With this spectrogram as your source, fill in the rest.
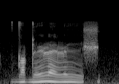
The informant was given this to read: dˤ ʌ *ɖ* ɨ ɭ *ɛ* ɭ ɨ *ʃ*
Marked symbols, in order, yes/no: yes, yes, yes

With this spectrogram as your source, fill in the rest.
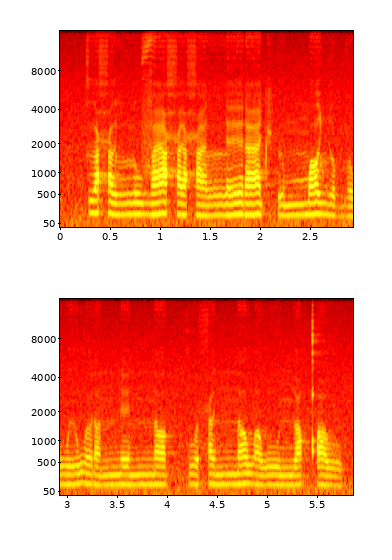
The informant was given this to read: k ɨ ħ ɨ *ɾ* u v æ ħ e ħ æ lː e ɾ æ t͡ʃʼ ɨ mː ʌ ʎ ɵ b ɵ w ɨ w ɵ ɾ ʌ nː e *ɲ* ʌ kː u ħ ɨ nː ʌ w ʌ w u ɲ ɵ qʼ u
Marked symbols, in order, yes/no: no, no

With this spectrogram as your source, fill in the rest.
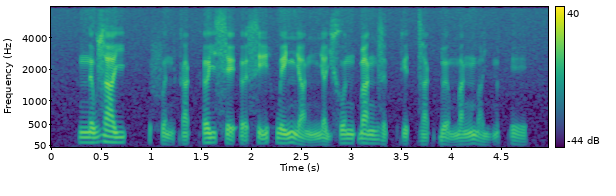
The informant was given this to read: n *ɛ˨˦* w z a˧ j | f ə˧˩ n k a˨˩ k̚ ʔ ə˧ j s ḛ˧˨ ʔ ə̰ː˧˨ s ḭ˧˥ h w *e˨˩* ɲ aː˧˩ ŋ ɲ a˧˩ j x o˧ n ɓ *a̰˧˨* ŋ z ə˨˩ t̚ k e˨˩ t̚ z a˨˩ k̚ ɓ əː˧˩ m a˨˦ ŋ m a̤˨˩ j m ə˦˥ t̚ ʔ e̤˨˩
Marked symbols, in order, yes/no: no, no, no

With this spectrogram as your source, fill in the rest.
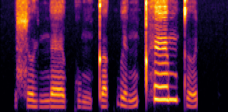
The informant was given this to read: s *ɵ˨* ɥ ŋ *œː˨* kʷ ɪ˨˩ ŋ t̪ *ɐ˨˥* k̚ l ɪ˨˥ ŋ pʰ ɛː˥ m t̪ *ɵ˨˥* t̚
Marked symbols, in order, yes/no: yes, no, yes, yes

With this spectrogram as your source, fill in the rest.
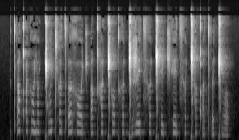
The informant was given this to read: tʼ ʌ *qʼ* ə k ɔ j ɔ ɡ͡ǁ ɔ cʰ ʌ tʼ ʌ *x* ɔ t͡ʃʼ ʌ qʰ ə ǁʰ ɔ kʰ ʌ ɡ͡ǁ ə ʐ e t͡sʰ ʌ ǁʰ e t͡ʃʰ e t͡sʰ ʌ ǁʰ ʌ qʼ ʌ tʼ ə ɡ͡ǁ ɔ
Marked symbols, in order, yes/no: yes, yes

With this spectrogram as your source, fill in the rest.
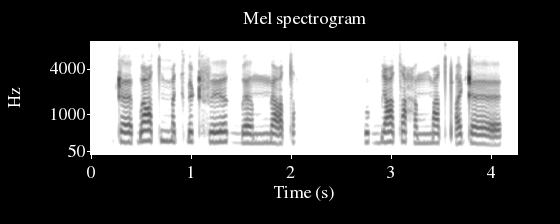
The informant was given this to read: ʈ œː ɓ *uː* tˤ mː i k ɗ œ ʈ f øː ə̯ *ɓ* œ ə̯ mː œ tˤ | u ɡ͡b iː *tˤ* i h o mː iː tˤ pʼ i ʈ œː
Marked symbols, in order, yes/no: no, no, yes

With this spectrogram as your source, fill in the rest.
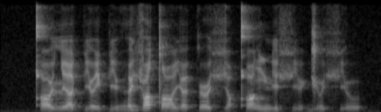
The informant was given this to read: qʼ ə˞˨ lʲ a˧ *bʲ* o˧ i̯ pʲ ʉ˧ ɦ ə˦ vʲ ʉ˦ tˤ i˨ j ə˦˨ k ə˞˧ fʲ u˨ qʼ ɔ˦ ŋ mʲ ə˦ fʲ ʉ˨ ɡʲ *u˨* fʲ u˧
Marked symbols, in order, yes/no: no, yes

